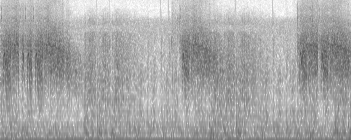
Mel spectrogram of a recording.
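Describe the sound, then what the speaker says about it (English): Continuous heavy booming rumble from maxed-out grenade explosions in the video game Mega Man Legends, loud and dense throughout with a few brighter bursts at intervals, no talk. "I maxed out the grenade."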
